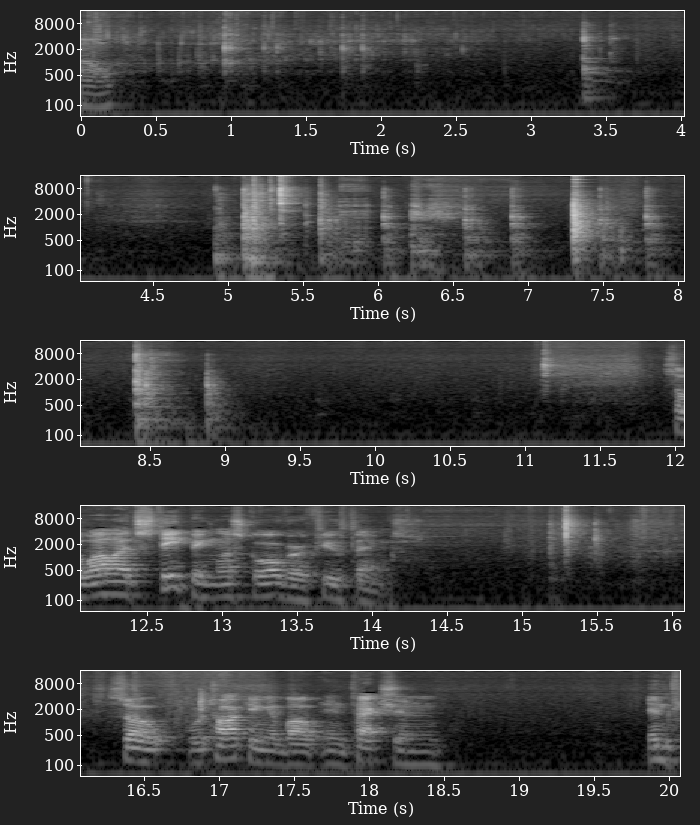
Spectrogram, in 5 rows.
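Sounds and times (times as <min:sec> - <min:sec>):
kitchenware knocks and clinks: 0:04.9 - 0:09.1.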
